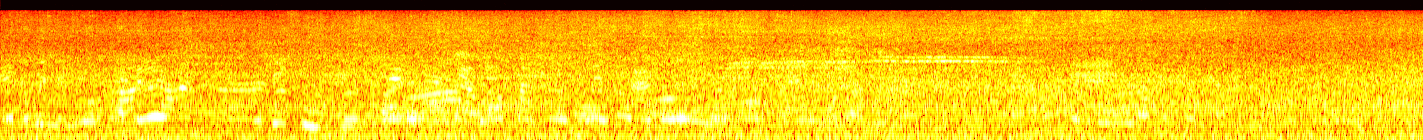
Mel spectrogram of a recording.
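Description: Traffic rumbles steadily nearby.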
